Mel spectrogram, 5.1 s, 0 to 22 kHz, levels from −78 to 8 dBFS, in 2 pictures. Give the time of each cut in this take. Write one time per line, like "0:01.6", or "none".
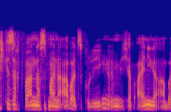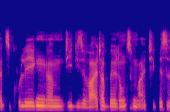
none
